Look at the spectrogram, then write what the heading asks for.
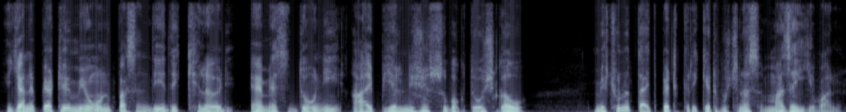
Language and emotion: Kashmiri, sad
